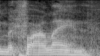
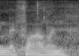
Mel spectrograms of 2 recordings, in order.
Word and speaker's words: McFarlane: You're pronouncing my name wrong. You know that, right? – Oh, yeah. It's Bonnie McFarlane. Lane. But I added a D. – That's fine. – Bonnie McFarlane.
